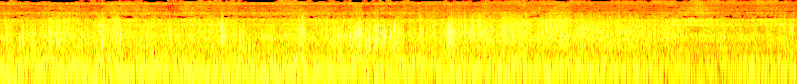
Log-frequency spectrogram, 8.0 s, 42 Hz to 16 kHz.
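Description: Wind buffeting the microphone, gusting harder about halfway through, over the steady running of a Kubota M6040SU tractor's diesel engine as the tractor pushes through deep mud.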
